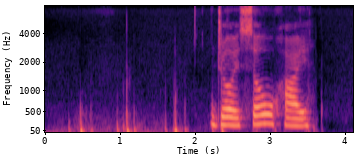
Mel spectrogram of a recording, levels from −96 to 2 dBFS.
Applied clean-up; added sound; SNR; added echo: neural mask model Resemble Enhance denoiser.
